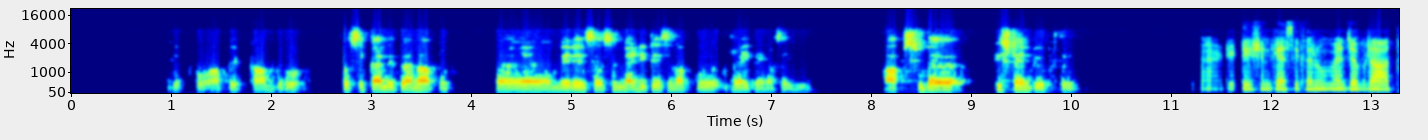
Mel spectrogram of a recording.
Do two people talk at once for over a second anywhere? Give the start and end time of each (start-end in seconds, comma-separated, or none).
none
